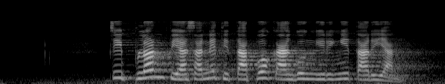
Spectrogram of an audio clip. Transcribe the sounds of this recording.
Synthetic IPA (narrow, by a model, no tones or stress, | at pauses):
t͡ʃib̥lɔnb̥i̤asaned̪̥i̤t̪ab̥ɔhkaŋɡoŋiɾiŋit̪aɾian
